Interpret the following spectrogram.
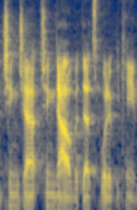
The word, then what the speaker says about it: Qingdao: over to the locals due to the pronunciation it's actually qingdao but that's what it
